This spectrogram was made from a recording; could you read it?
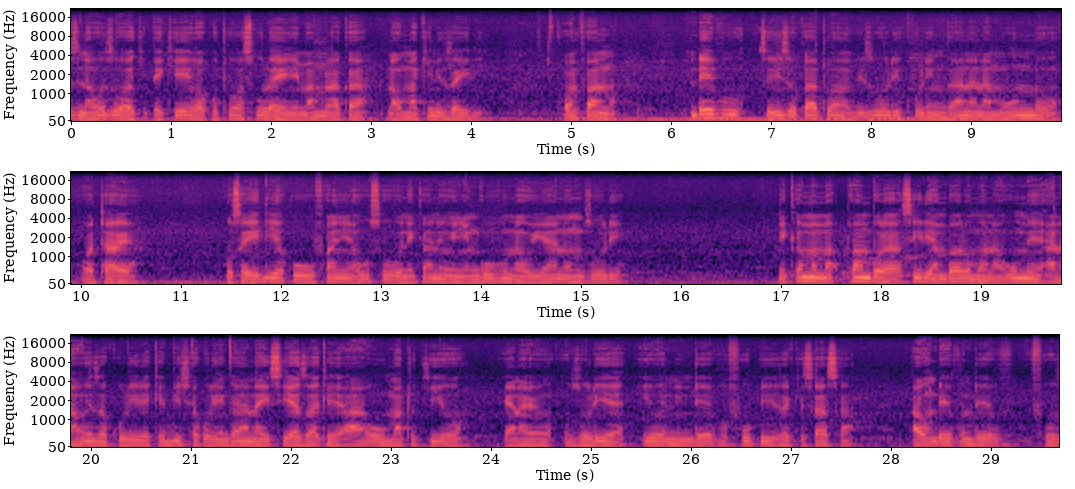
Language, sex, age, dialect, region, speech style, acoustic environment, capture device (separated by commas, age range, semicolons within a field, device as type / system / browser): Swahili, male, 25-34, Tanzania - Dar es Salaam, Tanzania, relaxed, people talking; traffic; nature, desktop / Windows / Chrome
